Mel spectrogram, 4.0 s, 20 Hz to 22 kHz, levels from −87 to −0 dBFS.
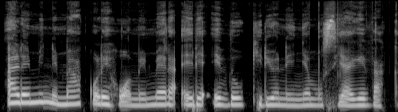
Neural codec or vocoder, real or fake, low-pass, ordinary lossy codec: none; real; none; none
